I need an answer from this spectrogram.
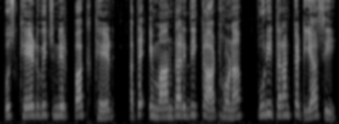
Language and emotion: Punjabi, disgusted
